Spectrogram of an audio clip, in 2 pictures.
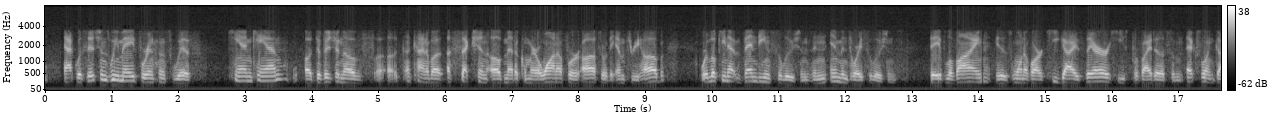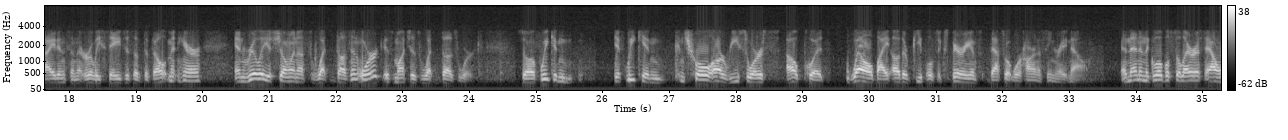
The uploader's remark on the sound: called into SmallCapVoice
